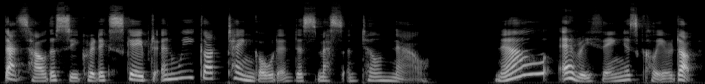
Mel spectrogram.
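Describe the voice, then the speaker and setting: A woman's voice: fairly low pitch, big pitch swings, unhurried, a bit bright, heavily acted. A woman voicing a brash, cocky male monkey immortal in an audio drama, with a bossy, boastful manner.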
